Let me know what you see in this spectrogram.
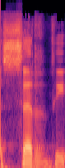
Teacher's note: را کو باریک پڑھیں گے، را کے نیچے زیر ہے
